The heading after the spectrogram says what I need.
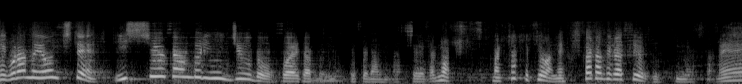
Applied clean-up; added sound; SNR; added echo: neural separator model SepFormer DNS4.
